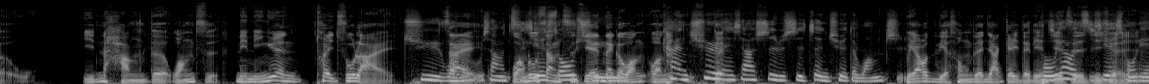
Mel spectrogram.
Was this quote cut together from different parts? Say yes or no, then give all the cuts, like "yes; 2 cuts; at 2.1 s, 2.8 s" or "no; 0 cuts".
yes; 3 cuts; at 2.3 s, 3.1 s, 4.0 s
